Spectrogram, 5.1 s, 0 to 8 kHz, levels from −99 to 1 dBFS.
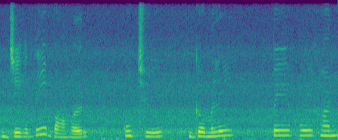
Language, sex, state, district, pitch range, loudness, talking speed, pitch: Punjabi, female, Punjab, Kapurthala, 225-285 Hz, -18 LUFS, 95 wpm, 260 Hz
